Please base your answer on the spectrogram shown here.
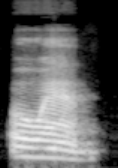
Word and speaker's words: om: So by even doing a few of those OM, but a long O and a long M, you'll even feel your lips vibrating and your throat and your cheeks moves the energy.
